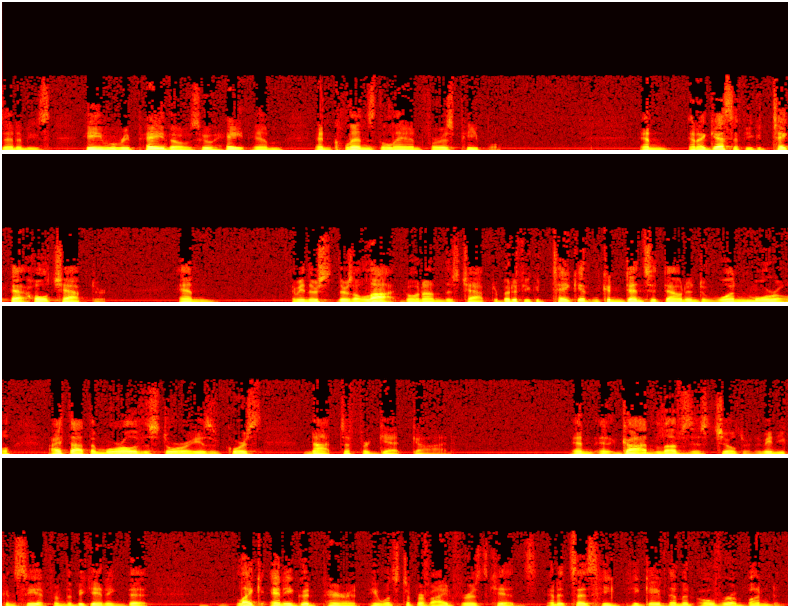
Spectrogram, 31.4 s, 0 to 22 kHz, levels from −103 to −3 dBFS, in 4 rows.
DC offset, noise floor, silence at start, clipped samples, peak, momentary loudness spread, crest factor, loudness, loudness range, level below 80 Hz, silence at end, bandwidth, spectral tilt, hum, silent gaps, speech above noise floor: under 0.1%; -61 dBFS; 0 s; under 0.1%; -4 dBFS; 10 LU; 22 dB; -26 LUFS; 5 LU; -62 dBFS; 0.1 s; 11 kHz; -8 dB/octave; none; none; 36 dB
